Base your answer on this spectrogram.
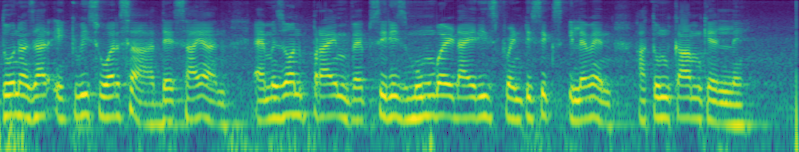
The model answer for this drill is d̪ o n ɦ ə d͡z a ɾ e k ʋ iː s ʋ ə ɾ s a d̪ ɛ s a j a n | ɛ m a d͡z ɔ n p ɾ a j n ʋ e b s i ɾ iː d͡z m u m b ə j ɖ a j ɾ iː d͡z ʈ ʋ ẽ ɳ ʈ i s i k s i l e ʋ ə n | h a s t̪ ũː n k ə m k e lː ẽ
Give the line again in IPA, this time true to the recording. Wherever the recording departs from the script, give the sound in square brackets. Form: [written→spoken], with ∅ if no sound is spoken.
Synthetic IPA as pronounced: d̪ o n ɦ ə d͡z a ɾ e k ʋ iː s ʋ ə ɾ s a d̪ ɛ s a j a n | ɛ m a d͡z ɔ n p ɾ a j [n→m] ʋ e b s i ɾ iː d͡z m u m b ə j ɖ a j ɾ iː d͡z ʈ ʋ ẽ ɳ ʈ i s i k s i l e ʋ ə n | h a [s→∅] t̪ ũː n k [ə→a] m k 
